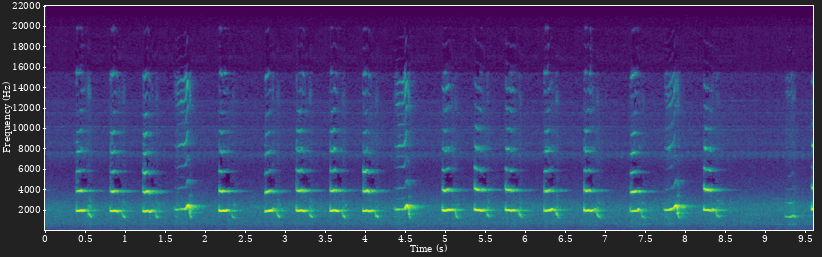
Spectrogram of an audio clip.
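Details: Steady run of clear cockatiel whistles from a pet bird, short tonal notes with falling tails delivered about twice a second, a few notes lifted higher and longer, over a faint indoor background.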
